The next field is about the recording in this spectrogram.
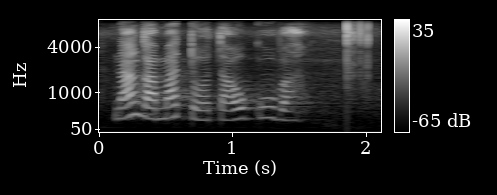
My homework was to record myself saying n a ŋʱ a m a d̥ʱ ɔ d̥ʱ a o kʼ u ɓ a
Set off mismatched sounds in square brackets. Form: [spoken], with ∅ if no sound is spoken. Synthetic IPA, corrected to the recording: n a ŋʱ a m a d̥ʱ ɔ d̥ʱ a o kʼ [uː] ɓ a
